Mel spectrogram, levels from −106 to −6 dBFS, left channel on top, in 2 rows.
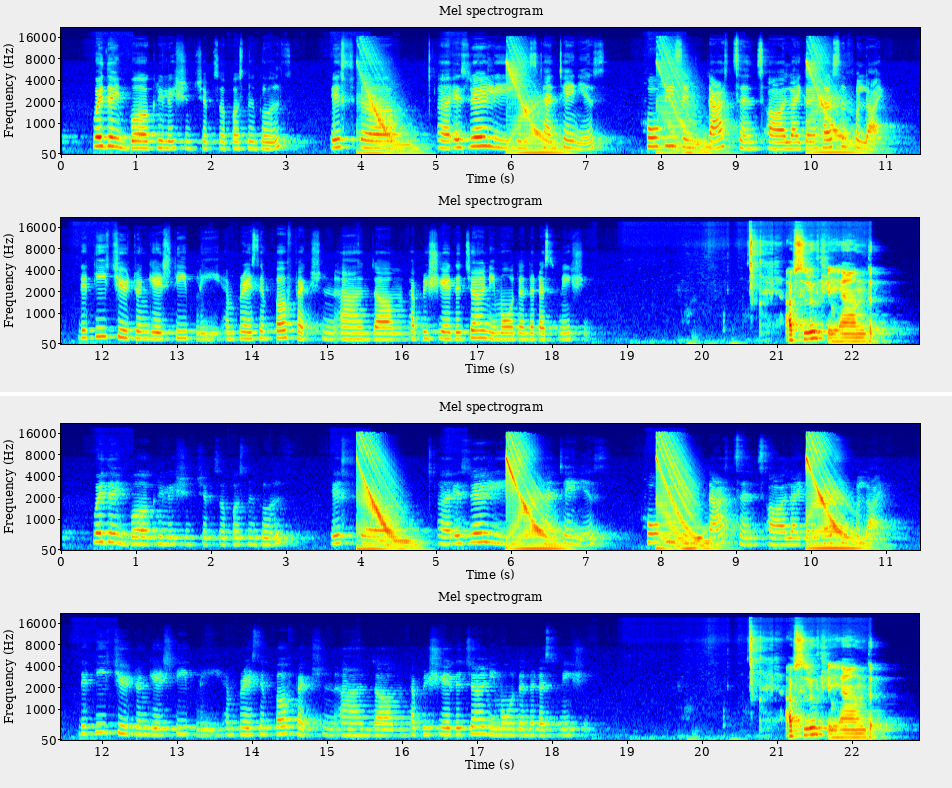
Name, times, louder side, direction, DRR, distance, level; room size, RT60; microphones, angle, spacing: voice 1, 0.4-2.9 3.6-4.5 5.0-7.1 7.8-11.0 11.7-18.4, left 6 dB, 85° left, 13 dB, 0.4 m, -34 dB
sound 1, 3.9-4.8 5.9-6.8 7.9-8.8 9.9-10.8, right 8 dB, 65° right, 0.4 m, -29 dB
voice 2, 20.6-22.3, left 2 dB, 10° left, 7 dB, 0.3 m, -26 dB
9.1 x 5.8 x 3.1 m, 0.90 s
head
